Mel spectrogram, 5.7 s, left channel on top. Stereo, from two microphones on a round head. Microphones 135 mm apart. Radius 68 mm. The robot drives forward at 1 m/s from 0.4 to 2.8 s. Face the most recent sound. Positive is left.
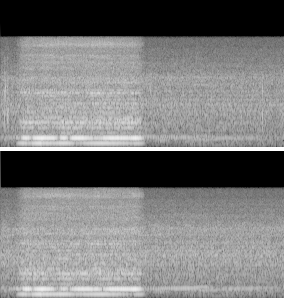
No sound to turn to.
